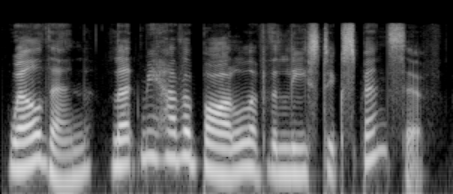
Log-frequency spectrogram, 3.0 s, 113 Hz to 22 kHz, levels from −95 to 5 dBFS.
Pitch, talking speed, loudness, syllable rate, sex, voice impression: 240 Hz, 220 wpm, -17 LUFS, 5.4 syllables/s, female, very feminine, slightly young, very thin, slightly tensed, slightly powerful, bright, slightly soft, very clear, fluent, cute, slightly cool, intellectual, very refreshing, sincere, calm, friendly, reassuring, unique, elegant, slightly wild, sweet, lively, slightly strict, slightly intense, slightly sharp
